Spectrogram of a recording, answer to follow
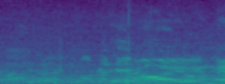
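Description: Distant shouting of players across a softball field during a live play, with one long drawn-out yell that falls in pitch in the second half.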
